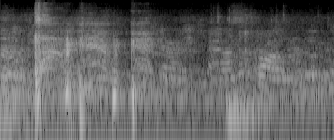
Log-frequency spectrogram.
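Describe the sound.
A burst of four sharp coughs in quick succession from a speaker giving a talk in a hall, followed by a person talking quietly at moderate volume.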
